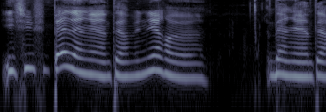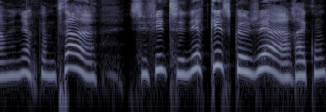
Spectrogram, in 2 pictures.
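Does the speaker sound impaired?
Yes: cerebral palsy; childhood speech.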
